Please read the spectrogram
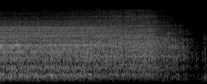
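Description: Hand-held immersion blender running steadily in a tall cup, puréeing peas into a green paste, then winding down and stopping shortly before the end.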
